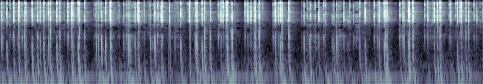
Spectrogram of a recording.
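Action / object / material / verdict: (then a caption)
tap / small plastic serum bottle / plastic / none. Long acrylic nails rapidly tap and scratch the sides and cap of a small cylindrical plastic serum bottle held upright. The result is a dense stream of dry, bright clicks and scratchy rasps with almost no low end and no ring after each tap.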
